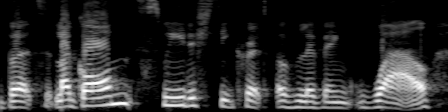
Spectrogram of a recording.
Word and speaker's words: lagom: yes absolutely so uh the title is uh pronounced logo and the reason why this came about was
